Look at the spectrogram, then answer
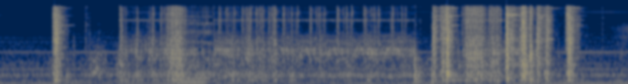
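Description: A sewing machine stitches a seam on a doll's dress with elastic smocking, running in several short, rapid mechanical bursts separated by pauses, close and clear, with someone speaking between the runs.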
